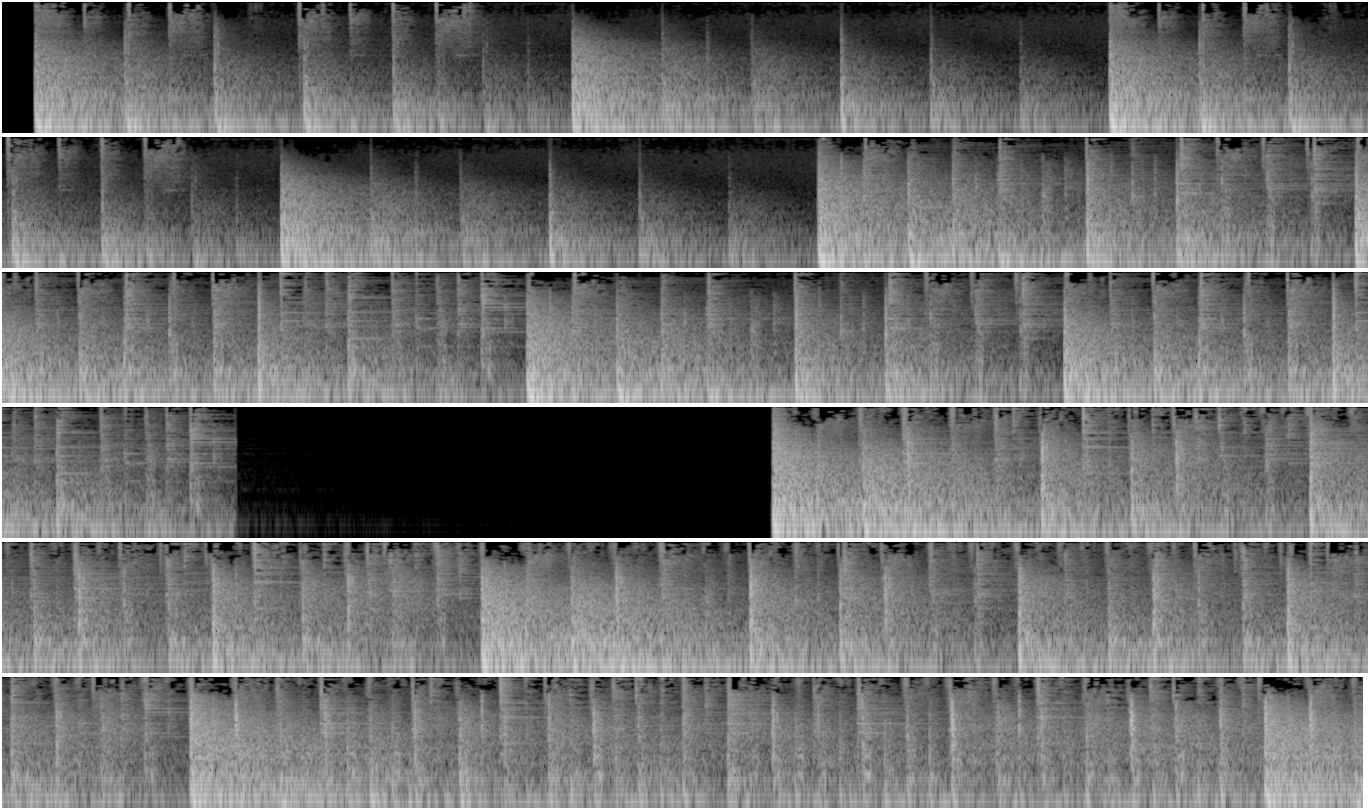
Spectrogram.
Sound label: High Drums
